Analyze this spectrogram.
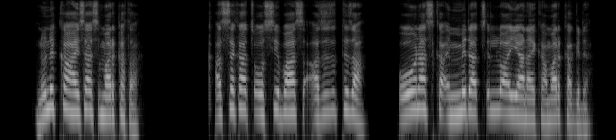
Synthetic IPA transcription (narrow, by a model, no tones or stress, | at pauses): nʊnɪkːɐhɐjsːɐsmɐɾkːɐt̪ɐ | kʼɐsːɛkɐt͡sʼo̞ːsːɪbaːsɐ̰zɛzɛt̪ːɪzɐ | o̞ːnɐskɐɪmːɪd̪ɐt͡sʼɪlːɔɐjːaːnɐjkːɐmɐɾkːɐɡɪd̪ɐ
